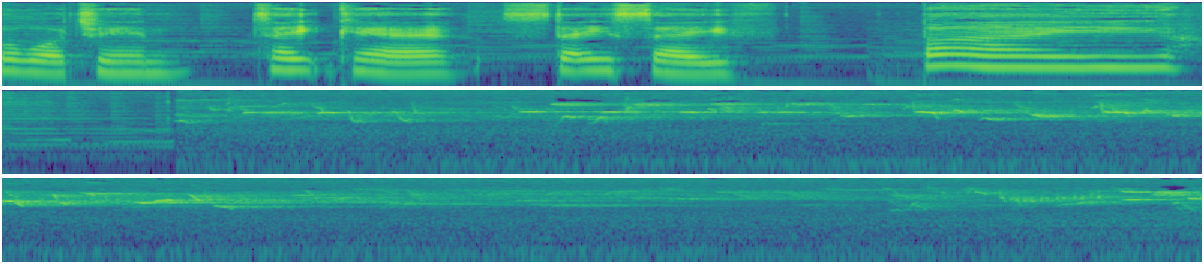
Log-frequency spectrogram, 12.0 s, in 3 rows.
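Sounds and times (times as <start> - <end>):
birds chirping and singing: 4.6 - 12.0.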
